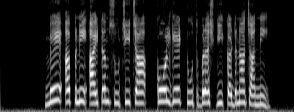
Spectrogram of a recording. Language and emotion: Dogri, neutral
